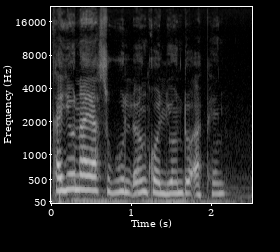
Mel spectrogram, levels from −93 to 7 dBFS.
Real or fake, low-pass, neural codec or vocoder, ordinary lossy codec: fake; none; vocoder, 44.1 kHz, 128 mel bands every 512 samples, BigVGAN v2; none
